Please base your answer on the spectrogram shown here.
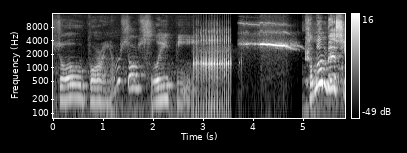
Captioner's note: snoring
